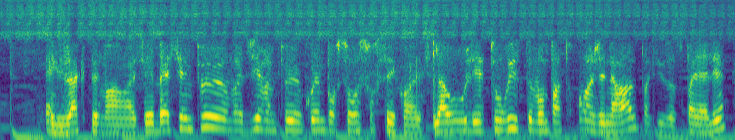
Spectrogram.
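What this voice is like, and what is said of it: Warm southern French Marseille accent. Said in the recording (French): “Vous habitez à côté de Marseille. ... Vous nous mettez du soleil avec votre bel accent.”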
